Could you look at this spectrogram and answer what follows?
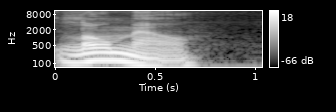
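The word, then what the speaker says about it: LOML: Acronym for love of my life, a soulmate, pronounced Lomel.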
